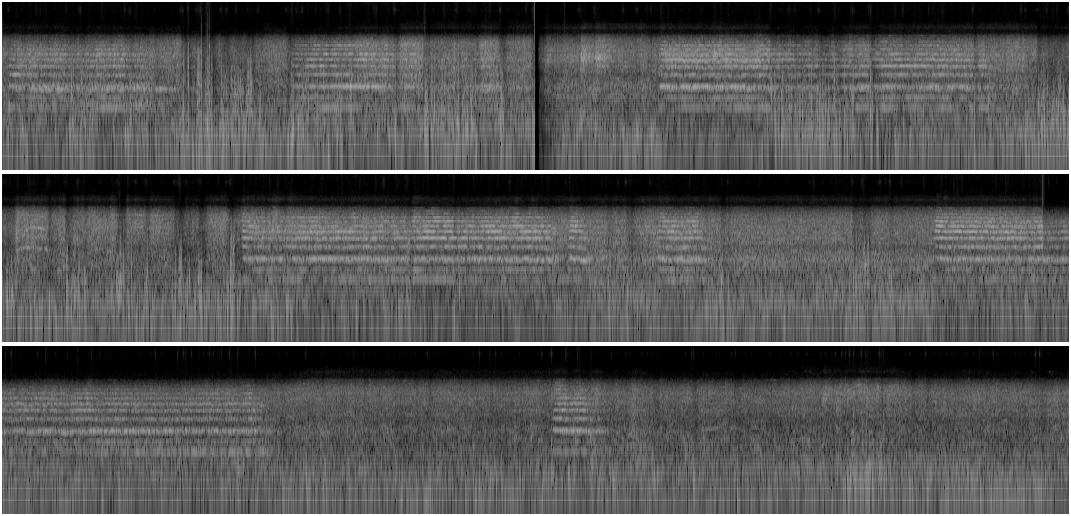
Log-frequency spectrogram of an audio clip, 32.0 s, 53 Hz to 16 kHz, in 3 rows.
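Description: EMD WDP4D diesel locomotive's air horn sounding a string of long blasts, about six in all with a short one near the end, over the steady rumble and clatter of the coaches running on the track.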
